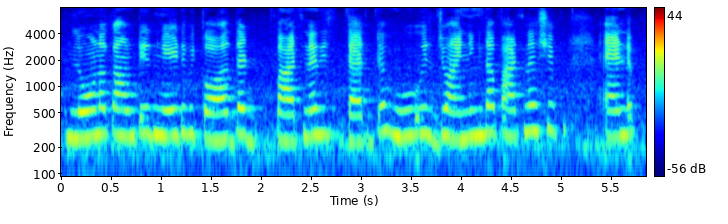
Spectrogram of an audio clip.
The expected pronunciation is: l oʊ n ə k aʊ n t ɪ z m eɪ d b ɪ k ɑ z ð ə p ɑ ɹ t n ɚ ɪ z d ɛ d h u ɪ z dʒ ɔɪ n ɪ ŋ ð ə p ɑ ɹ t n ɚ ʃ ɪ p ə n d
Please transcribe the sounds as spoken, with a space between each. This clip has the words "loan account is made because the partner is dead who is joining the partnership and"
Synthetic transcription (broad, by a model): l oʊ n ə k aʊ n t ɪ z m eɪ d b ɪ k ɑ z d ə p ɑ ɹ t n ɚ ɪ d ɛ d h u ɪ z dʒ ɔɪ n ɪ ŋ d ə p ɑ ɹ t n ɚ ʃ ɪ p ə n d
